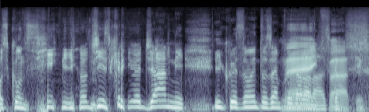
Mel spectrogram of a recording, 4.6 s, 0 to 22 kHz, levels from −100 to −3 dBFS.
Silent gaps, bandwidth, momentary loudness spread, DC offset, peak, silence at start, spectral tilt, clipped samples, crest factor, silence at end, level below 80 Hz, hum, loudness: none; 15 kHz; 6 LU; under 0.1%; 0 dBFS; 0 s; -5 dB/octave; under 0.1%; 18 dB; 0 s; -42 dBFS; none; -18 LUFS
